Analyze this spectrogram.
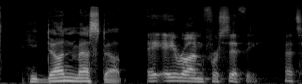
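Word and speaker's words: Forsythe: Aaron Forsythy.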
